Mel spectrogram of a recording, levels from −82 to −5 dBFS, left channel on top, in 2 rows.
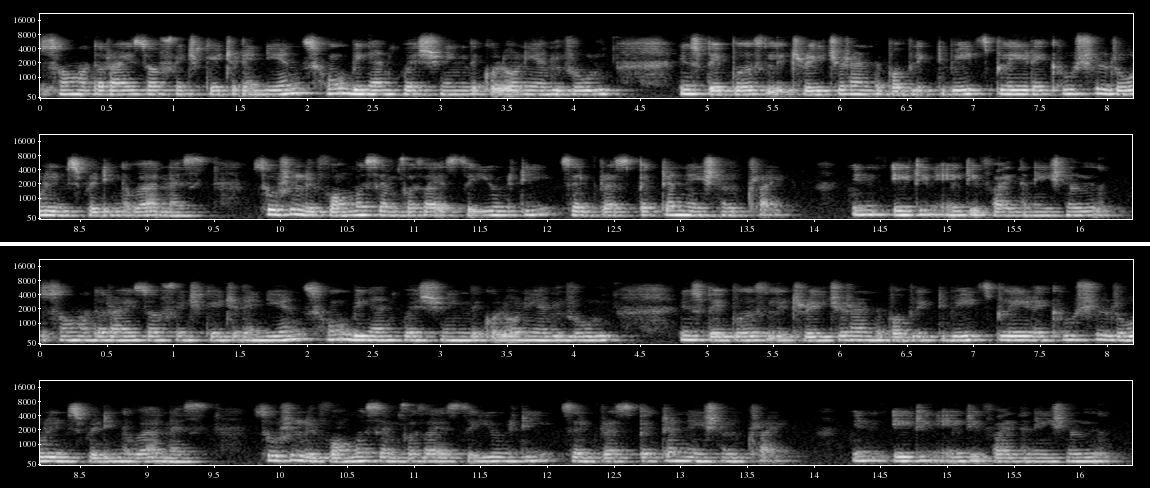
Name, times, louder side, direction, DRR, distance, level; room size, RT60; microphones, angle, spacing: voice 1, 0.0-13.8 14.3-16.2, left 1 dB, 80° left, 2 dB, 0.7 m, -20 dB
5.2 x 2.1 x 3.4 m, 0.37 s
head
